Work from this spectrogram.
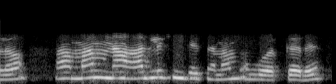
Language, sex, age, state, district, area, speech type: Tamil, female, 30-45, Tamil Nadu, Tirunelveli, urban, conversation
